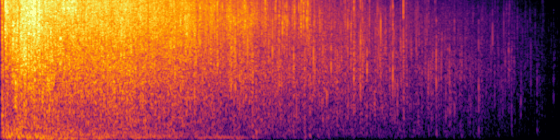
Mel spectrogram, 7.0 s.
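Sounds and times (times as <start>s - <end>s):
explosion: 0.0s - 5.2s.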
